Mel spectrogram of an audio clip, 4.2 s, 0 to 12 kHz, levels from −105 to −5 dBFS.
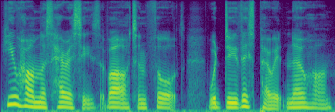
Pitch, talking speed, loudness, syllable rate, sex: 145 Hz, 200 wpm, -19 LUFS, 4.5 syllables/s, female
